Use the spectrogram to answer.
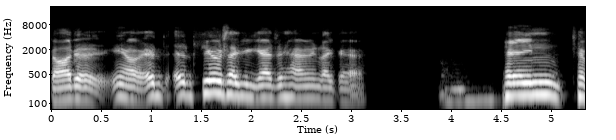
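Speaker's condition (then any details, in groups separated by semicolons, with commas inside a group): Cerebral palsy; since birth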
